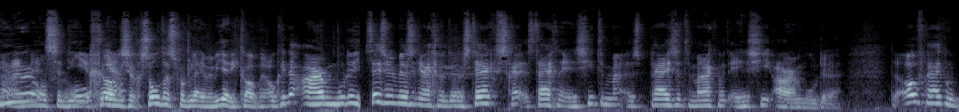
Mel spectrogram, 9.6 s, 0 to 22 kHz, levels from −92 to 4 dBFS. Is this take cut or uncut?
cut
